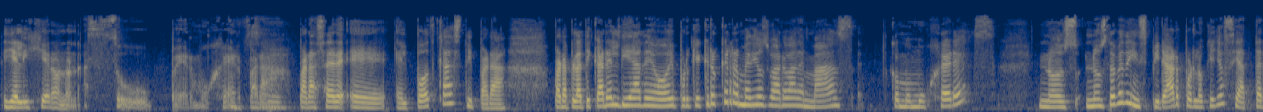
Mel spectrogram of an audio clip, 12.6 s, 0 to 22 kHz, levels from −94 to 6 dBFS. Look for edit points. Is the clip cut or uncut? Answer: uncut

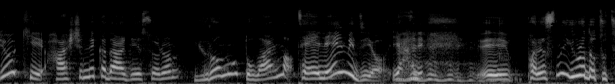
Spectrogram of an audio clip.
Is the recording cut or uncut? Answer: cut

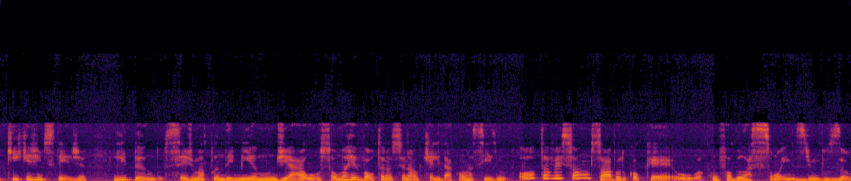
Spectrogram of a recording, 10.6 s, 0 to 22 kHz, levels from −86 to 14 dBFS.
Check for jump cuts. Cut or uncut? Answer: uncut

